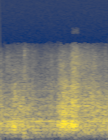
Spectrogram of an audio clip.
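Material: Nothing is struck.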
